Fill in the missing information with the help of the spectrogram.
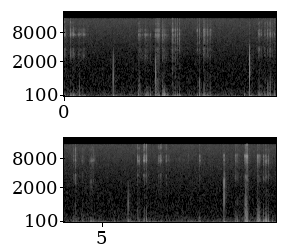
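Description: A short, solid wooden stick is rubbed and scraped against a longer, flat wooden piece, handled with long painted nails. Quiet, low, rumbling wood-on-wood scratching is broken by frequent short, sharp ticks and clicks with faint bright edges. The clicks die away almost instantly.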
